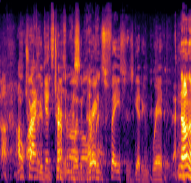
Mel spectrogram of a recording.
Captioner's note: laughs; audience chattering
